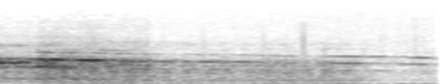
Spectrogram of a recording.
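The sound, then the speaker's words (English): A police car siren from a traffic cop stopping a car at the city limits of Carlton sounds a steady, sustained mid-pitched wail, fairly loud at first and easing slightly toward the end, with no talking over it. “I was stopped by a traffic cop.”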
